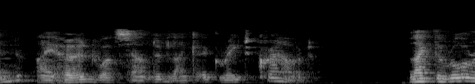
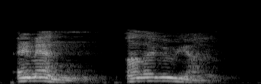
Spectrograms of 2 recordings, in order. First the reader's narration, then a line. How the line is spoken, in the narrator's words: The 24 elders and the 4 living creatures they cried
